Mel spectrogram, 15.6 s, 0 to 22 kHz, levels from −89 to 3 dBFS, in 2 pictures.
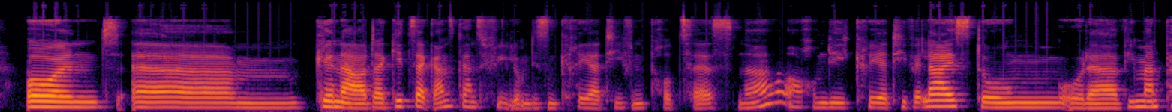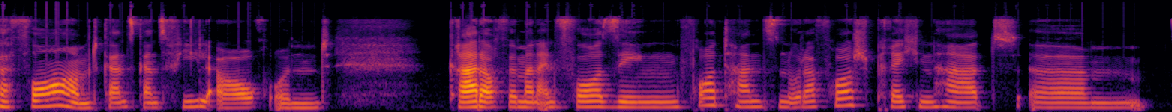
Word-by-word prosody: und, 190 -1 +6
ähm, 175 -2 0
genau, 175 -6 +4
da 170 +1 0
geht's 210 +5 -3
ja 210 - +4
ganz, 195 +3 -4
ganz 195 -3 -6
viel - - -11
um - - -8
diesen 160 0 -5
kreativen 160 0 -7
Prozess, 160 +1 -6
ne, 170 +3 -3
auch 185 - -8
um 175 0 -7
die 170 0 -5
kreative 180 +2 -5
Leistung 175 -4 +2
oder 160 -1 0
wie 195 - -5
man 200 +1 0
performt, 200 -2 +3
ganz, 175 +2 -1
ganz 175 0 -4
viel 200 +1 -4
auch 165 +1 -1
und 165 +1 -7 0.8
grade 190 0 +9
auch, 180 +1 -10
wenn 190 - -2
man 180 -1 0
ein 185 - -3
Vorsingen, 190 -1 -1
Vortanzen 195 -4 -4
oder 185 +3 -4
Vorsprechen 200 -4 -5
hat, 180 -1 -4
ähm, 170 -1 -6
180 Hz, 150 wpm, -25 LUFS, 170-195 Hz, 0.8 s, grade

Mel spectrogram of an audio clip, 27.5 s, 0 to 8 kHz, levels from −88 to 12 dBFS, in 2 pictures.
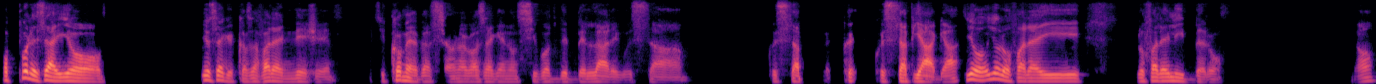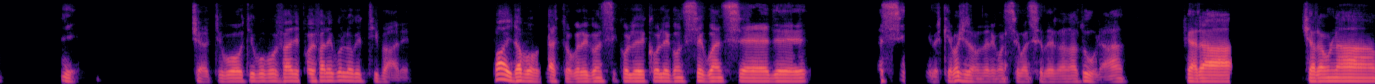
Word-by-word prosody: oppure 235 -1 +6
sai, 130 -6 +8
io 115 -5 +6 1.0
io 160 -1 +4
sai 155 -2 +3
che 110 - -4
cosa 110 +1 -4
farei, 120 0 +3
invece? 100 -3 -7 0.4
Siccome 135 -9 +2
questa 105 0 -7
è - - -6
una 105 +1 -5
cosa 105 0 -4
che 100 0 -8
non 100 0 -10
si - - -7
può 105 +2 -5
debellare 100 -1 -4
questa 90 -1 -10 0.8
questa - - -3 0.4
que - - -4
questa - - 0
piaga, - - +3
io 165 -4 +6
io 195 +2 +4
lo 145 - +5
farei 115 -1 +1 0.5
lo 120 - -2
farei 130 +1 +3
libero 115 -9 -4 1.3
No? 130 +2 -6 0.6
Sì. - - -6 1.1
Cioè, 95 - -7
tipo 115 +1 -1
tipo 125 +2 -3
puoi 125 0 -2
fare 125 0 0
puoi 125 - -2
fare 135 +1 -1
quello 135 0 -1
che 130 -1 -4
ti 120 - -12
pare. 85 -5 -12 0.8
Poi 185 -4 +5
dopo, 120 -6 +2
certo - - -4
con 110 - -2
le 115 - 0
cons 120 0 -4
con 120 0 0
le 125 - +1
conseguenze 120 -1 0
de 115 0 +1 0.8
eh - - -7
sì, - - -6 0.2
perché - - -9
poi 145 - +1
ci 120 - -3
sono 100 -2 -5
delle 100 0 -7
conseguenze 100 -1 -8
della 100 0 -6
natura 105 -1 -5
eh. 110 - -12 0.5
C'era 110 0 +4 0.7
c'era 120 0 +1
una 125 -1 +3
115 Hz, 150 wpm, -23 LUFS, 105-125 Hz, 1.3 s, sai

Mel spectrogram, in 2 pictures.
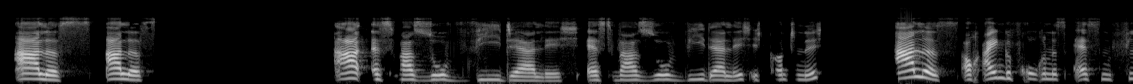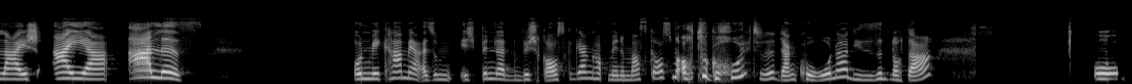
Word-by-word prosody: Alles, 245 -5 +5
alles. 210 -5 +5 1.8
Ah, 275 +2 +9
es 235 -1 -3
war 225 0 +2
so 215 +3 -3 0.3
widerlich. 185 -5 -4
Es 200 -1 -3
war 210 0 -2
so 215 +4 -4
widerlich, 210 -1 -4
ich 210 - -14
konnte 220 0 -10
nicht. 255 +7 -5 0.7
Alles, 300 - +7
auch 225 +2 -2
eingefrorenes 255 -4 -1
Essen, 235 +1 -6
Fleisch, 245 +1 -1
Eier, 265 -3 +4 0.2
alles. 300 -4 +3 1.5
Und 250 +2 -1
mir 255 0 -2
kam 295 +5 -3
ja 245 -4 -4
also 205 +3 -8
m 225 -1 -14
ich 215 +1 -13
bin 260 0 -8
da 245 -1 -3
bin 200 -3 -20
ich 230 0 -6
rausgegangen, 250 +8 -5
habe 255 -4 -11
mir 210 - -7
'ne 210 - -10
Maske 225 +6 -9
ausm 305 +2 -6
Auto 280 +9 0
geholt, 310 - -5
ne, 255 +4 -6
dank 205 -1 -6
Corona, 245 - -3
diese 215 -6 -13
sind 255 +1 -8
noch 215 -2 -6
da. 200 - -2 1.7
Und, 255 0 +3
235 Hz, 125 wpm, -21 LUFS, 210-260 Hz, 1.8 s, Ah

